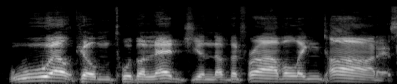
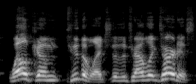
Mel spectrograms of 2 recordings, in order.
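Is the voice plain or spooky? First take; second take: spooky; plain. First: It is said in a spooky put-on voice. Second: It is said in a plainer, less spooky voice.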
